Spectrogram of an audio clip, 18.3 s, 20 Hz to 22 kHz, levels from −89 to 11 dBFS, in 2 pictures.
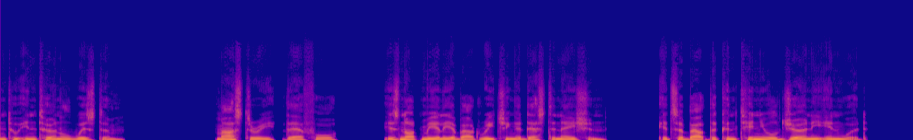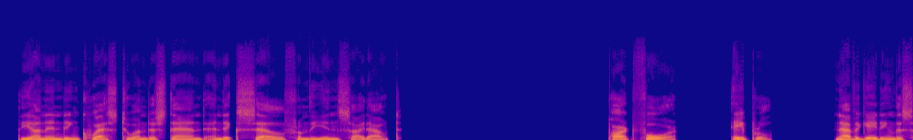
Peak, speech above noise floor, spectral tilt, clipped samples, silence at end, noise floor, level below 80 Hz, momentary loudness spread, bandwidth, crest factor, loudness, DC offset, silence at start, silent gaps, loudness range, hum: -8 dBFS; over 67 dB; -7.5 dB/octave; under 0.1%; 0 s; under -90 dBFS; -66 dBFS; 12 LU; 10.5 kHz; 18 dB; -24 LUFS; under 0.1%; 0 s; 13.39-14.44 s; 5 LU; none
